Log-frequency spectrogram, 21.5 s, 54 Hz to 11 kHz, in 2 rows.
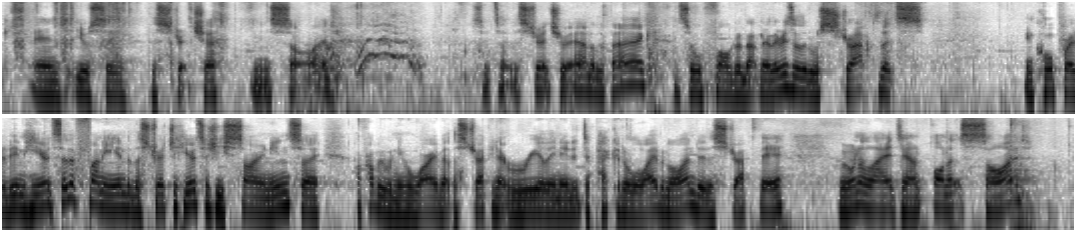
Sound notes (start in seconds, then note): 3.0 zip opening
